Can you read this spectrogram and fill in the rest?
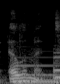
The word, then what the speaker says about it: LMNT: Elementant. – It's not French, right? Actually. It's the letters L-M-N-T, and it's pronounced Element.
